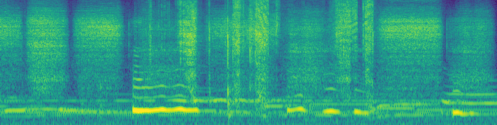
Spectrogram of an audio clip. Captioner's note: whimpers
